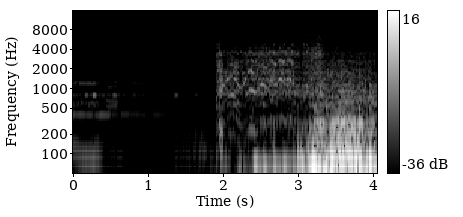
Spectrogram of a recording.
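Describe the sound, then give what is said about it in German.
A Range Rover Vogue engine starts abruptly after near silence, firing up into a low rumbling idle that grows louder and fuller toward the end. “Er fährt einen schneeweißen Range Rover Vogue”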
